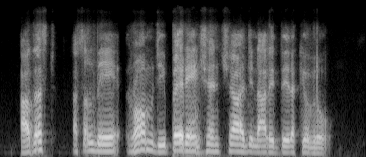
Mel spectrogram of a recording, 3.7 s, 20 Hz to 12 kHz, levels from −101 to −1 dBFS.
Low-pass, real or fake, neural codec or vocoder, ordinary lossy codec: 7.2 kHz; fake; codec, 16 kHz, 1 kbps, X-Codec, WavLM features, trained on Multilingual LibriSpeech; Opus, 24 kbps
